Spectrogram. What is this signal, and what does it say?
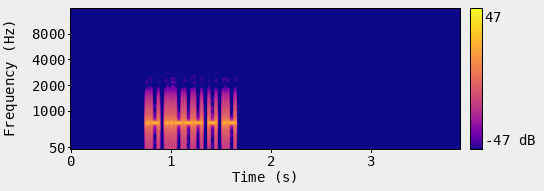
Morse code, heard as a keyed tone, about 50 wpm, 700 Hz. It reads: A2TA
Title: Common Cut Numbers - 4-Digit 50wpm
